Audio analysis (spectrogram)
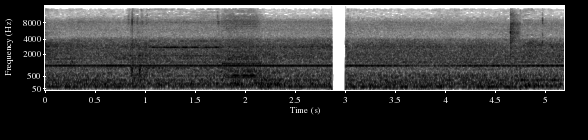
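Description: A DTF printer runs a print head cleaning cycle, a steady mechanical hum with a constant whine and faint clicks, interrupted by a brief cut of silence midway.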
